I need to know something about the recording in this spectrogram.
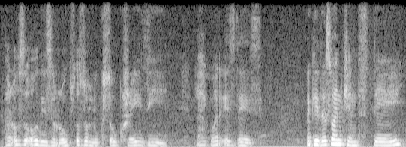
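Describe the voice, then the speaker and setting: A woman's voice: fairly low pitch, unhurried, dark tone, slight background noise. A woman, chatting informally to camera and thinking aloud at home. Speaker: vlogger. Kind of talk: casual chat to camera. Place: indoors, bedroom and bathroom at home.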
